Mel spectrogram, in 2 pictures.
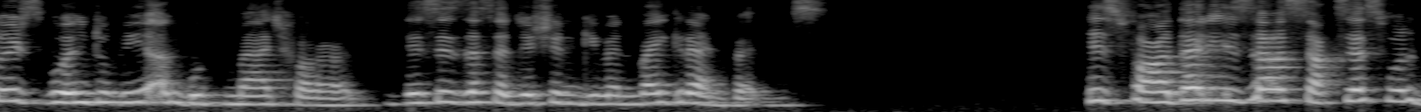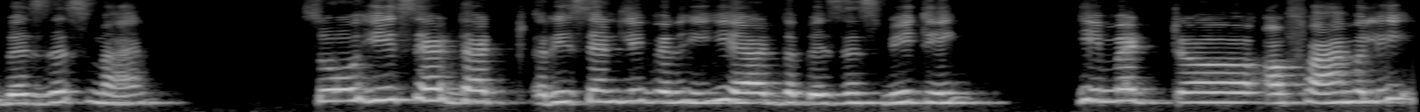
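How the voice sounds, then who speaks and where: Speaking at a moderate pace in a Pakistani accent, a woman has a high pitch, a dark, mellow tone and ordinary pitch variation. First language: Urdu. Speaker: education trainer and author. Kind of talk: training workshop.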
